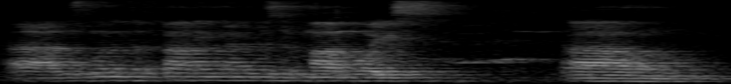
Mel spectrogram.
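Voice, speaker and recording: A man in his thirties from Brooklyn, giving an emotional, halting reunion speech to an audience, with many fillers. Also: medium pitch, steady tone. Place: indoor event hall. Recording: echoey hall from far off, faint noise.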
